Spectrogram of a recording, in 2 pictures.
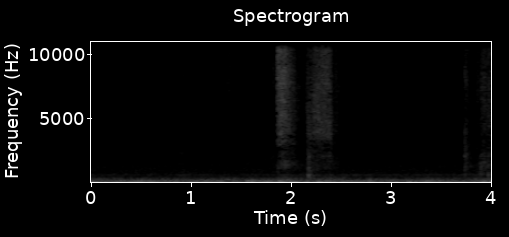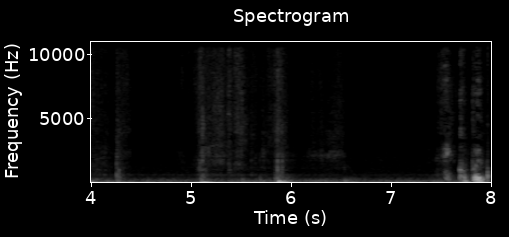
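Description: Faint handling noise from hands turning a small plastic model wheel with a rubber tyre: a few soft rubs and small ticks, then two dull bumps about five and six seconds in. A word of speech comes right at the end.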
